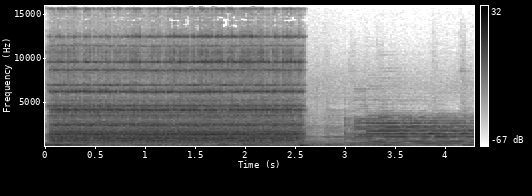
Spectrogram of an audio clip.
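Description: A loud bell ringing, which cuts off suddenly about two and a half seconds in. Soft guitar music takes over after it.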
